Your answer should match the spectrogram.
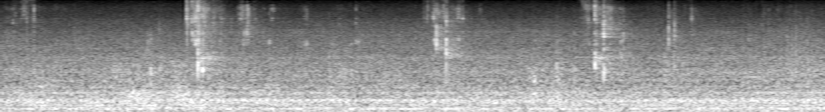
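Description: Close-miked biting into and chewing a soft round glazed pastry, with wet mouth clicks about three times.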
